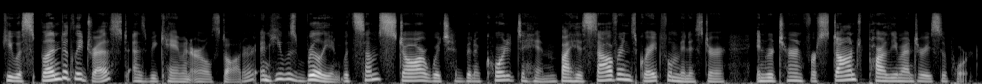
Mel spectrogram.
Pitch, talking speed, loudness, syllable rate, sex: 165 Hz, 200 wpm, -21 LUFS, 5.8 syllables/s, female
